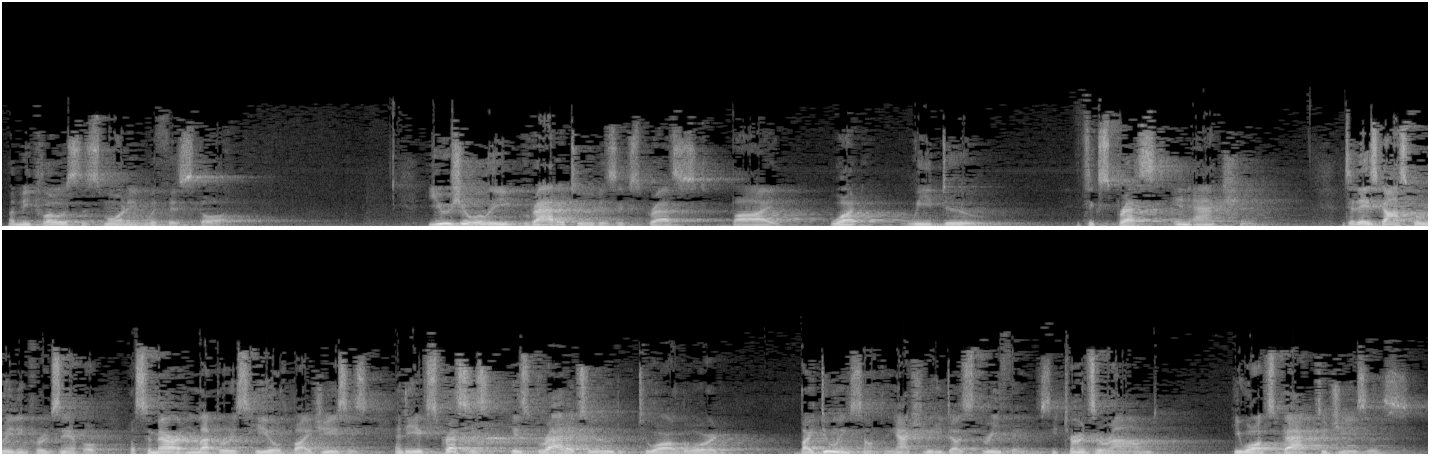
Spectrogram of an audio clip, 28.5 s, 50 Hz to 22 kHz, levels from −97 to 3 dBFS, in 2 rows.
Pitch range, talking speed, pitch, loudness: 100-120 Hz, 120 wpm, 115 Hz, -21 LUFS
